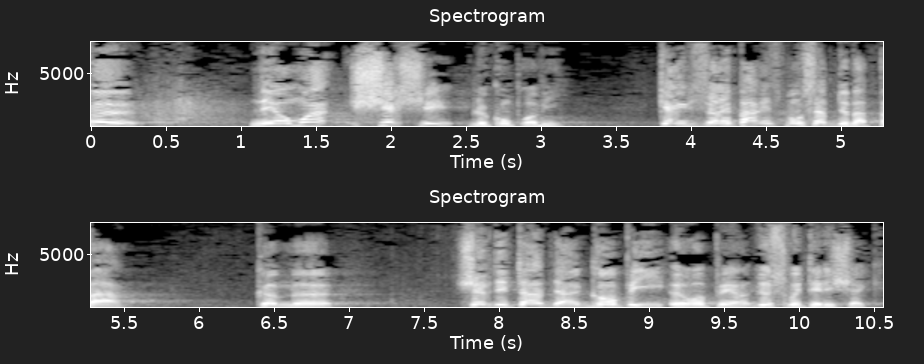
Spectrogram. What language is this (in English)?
French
